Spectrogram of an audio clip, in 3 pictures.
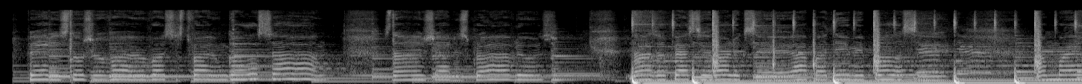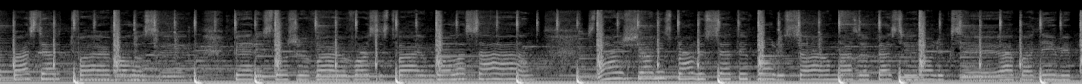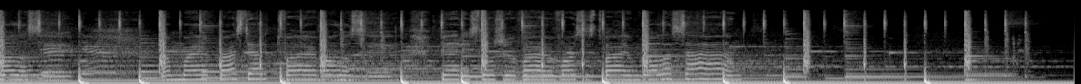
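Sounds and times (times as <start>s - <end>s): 
guitar cover: 0.2s - 32.4s.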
